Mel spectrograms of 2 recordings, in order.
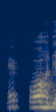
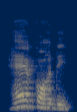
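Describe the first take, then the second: First: The stress falls on the second syllable. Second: The stress falls on the first syllable. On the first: The speaker calls it right. "a palavra é paroxítona e não proparoxítona" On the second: The speaker calls it wrong. "Não existe essa palavra recorde"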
